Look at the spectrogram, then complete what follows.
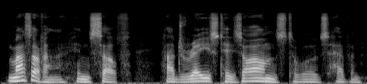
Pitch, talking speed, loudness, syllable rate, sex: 125 Hz, 130 wpm, -18 LUFS, 4.5 syllables/s, male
